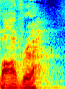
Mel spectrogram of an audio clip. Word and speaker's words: Favre: I mean, there's like no, I've never heard of Favre in my life, and it doesn't look like, it's not pronounced how it's spelled. – Favre.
